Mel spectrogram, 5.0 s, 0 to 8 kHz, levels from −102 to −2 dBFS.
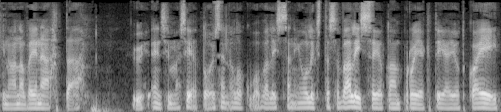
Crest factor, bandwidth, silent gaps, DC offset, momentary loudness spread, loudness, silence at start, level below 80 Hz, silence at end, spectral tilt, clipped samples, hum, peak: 18 dB; 8 kHz; none; under 0.1%; 11 LU; -21 LUFS; 0 s; -46 dBFS; 0 s; -4.5 dB/octave; under 0.1%; none; -2 dBFS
